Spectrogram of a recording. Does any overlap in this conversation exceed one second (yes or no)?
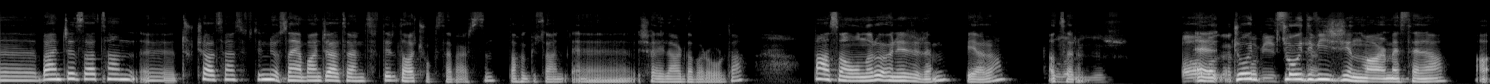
yes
